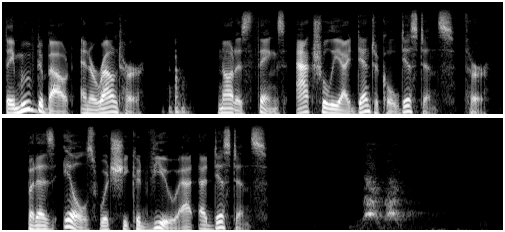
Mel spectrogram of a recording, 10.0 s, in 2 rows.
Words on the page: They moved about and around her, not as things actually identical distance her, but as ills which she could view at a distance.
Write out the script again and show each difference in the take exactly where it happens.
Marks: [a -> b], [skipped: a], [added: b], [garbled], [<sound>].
They moved about and around her, [tap] not as things actually identical distance her, but as ills which she could view at a distance. [bark]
